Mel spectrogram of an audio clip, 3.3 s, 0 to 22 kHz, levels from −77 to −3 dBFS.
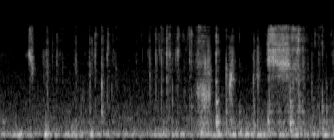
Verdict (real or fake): fake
